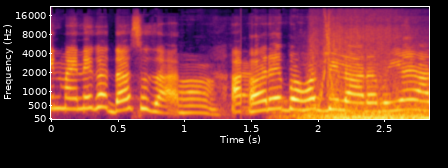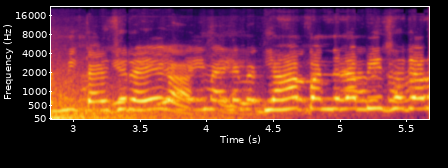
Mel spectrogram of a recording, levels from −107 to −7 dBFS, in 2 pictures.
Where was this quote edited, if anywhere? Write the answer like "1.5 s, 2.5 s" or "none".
1.4 s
